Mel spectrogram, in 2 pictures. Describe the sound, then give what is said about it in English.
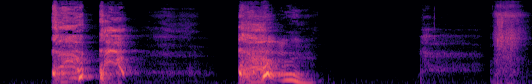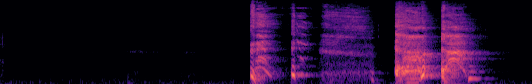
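A harsh coughing fit: bursts of several rapid coughs in clusters with short quiet gaps and a raspy breath between, no talking. “As I have a coughing fit while on mute, but you weren't supposed to stop then.”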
